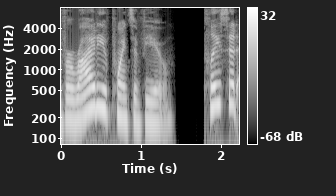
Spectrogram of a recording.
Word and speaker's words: placeat: Placeat experiri, he quoted, giving the Italian pronunciation to the C.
